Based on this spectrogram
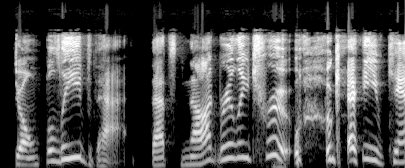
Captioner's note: chuckling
